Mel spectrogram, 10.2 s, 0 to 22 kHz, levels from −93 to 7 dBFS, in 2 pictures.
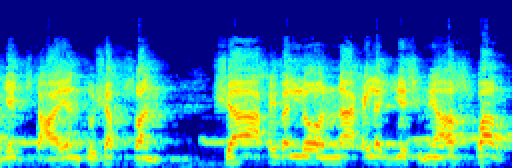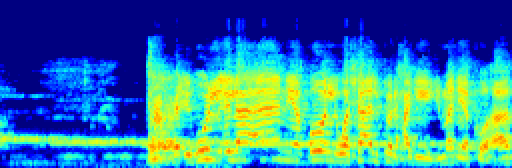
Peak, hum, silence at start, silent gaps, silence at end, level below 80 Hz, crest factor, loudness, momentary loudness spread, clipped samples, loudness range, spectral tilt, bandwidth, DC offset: -4 dBFS; none; 0 s; none; 0 s; -68 dBFS; 16 dB; -18 LUFS; 21 LU; under 0.1%; 4 LU; -3 dB/octave; 9.2 kHz; under 0.1%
